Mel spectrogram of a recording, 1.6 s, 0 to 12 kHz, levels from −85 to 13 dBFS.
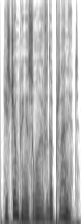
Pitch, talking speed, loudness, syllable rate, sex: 115 Hz, 260 wpm, -15 LUFS, 6.7 syllables/s, male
